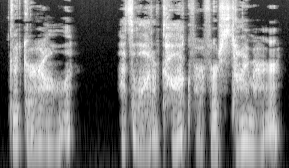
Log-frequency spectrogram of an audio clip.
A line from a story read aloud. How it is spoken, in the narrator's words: whispered against my ear, with a hint of praise in his voice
